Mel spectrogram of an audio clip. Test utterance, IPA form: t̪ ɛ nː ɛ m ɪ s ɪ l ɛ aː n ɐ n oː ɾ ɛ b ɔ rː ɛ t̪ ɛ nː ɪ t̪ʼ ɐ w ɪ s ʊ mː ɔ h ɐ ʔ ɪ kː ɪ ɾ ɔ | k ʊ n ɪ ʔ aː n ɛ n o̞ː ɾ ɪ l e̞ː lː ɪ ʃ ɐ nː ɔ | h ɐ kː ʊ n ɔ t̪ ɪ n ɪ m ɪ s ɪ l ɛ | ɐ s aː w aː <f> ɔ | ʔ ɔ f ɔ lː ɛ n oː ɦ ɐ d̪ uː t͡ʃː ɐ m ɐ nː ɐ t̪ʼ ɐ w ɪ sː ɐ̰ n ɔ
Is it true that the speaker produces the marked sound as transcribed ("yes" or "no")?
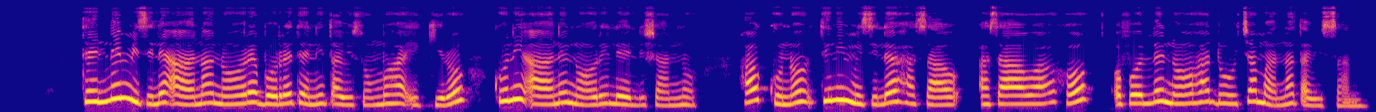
no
